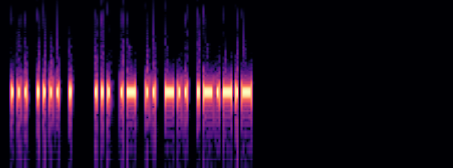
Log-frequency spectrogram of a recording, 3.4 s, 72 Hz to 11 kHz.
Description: Morse code, heard as a keyed tone, about 50 wpm, 700 Hz. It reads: SHE SAID.
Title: Sentences from Top 1000 Words - Review Part 2 - 50wpm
